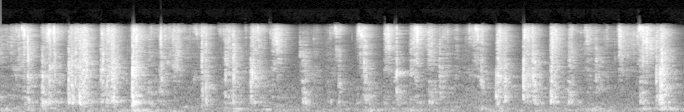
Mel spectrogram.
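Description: Tarot cards are shuffled and drawn by hand, a quick run of crisp, close papery flicks and riffles repeating in an uneven rhythm, fairly quiet with no talking.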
